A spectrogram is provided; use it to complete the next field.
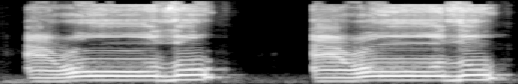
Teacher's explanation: حمزہ زبر ا، عین واو پیش عو، اعو، لال پیش ذو، اعوذ، وقفن، اعوذ۔ واو مدہ کو آپ 2 حرکتوں کے برابر کھینچ کر ادا کر لیں گے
